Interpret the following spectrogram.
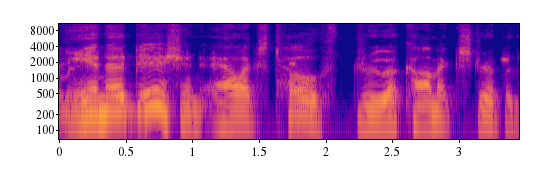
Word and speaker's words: Toth: a bit toth toth how would you pronounce that it's tough toth definitely right well that's what barry says and barry's met him oh barry okay yeah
